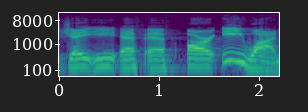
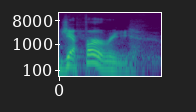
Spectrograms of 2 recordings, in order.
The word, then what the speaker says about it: Jeffrey: My name is J E F F R E Y, not E R Y. It's Jeffrey, not Jeffery, right?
